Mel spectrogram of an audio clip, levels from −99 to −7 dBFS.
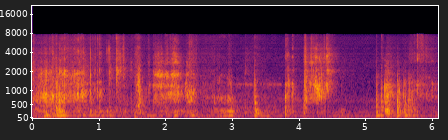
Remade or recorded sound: remade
